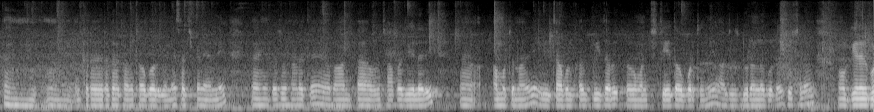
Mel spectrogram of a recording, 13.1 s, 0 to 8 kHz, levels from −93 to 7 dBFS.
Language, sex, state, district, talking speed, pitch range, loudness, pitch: Telugu, male, Andhra Pradesh, Guntur, 135 wpm, 115-125 Hz, -19 LUFS, 120 Hz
